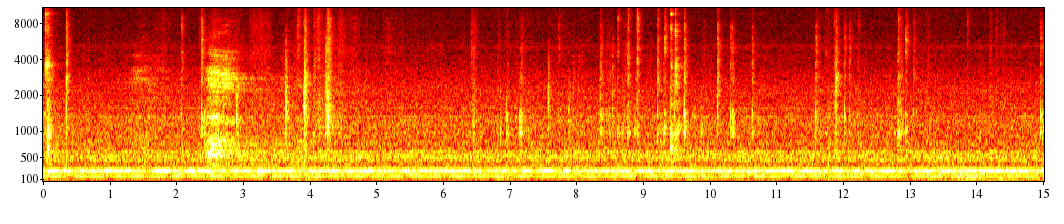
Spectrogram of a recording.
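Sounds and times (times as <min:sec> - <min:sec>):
low electrical hum: 0:00.0 - 0:15.0.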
